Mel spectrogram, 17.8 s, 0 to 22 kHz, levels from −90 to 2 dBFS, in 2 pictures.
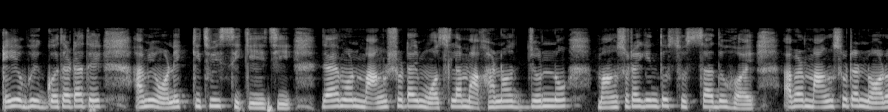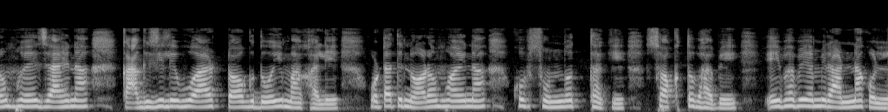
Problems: background conversations at intervals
